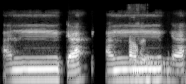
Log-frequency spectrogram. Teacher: কাফের মাখরাজ একটা হার্ড প্যালেটে রুফের দিকে, যেরকম ক আমরা করে থাকি।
